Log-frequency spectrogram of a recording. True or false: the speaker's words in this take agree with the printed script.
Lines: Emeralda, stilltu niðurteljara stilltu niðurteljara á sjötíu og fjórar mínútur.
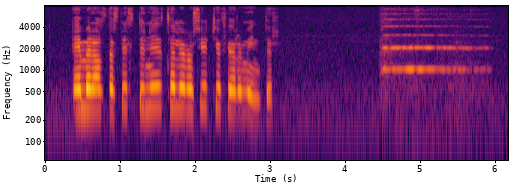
false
